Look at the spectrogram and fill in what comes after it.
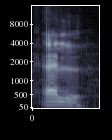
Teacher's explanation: एल में हम अपनी जीभ के अगले हिस्से से अपने ऊपर के दांतों के पिछले हिस्से को टच करते हैं और फिर जो हमारे मुंह की हवा है उसको आसपास के हिस्सों से निकलने देते हैं, तब हम एल बोलते हैं।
